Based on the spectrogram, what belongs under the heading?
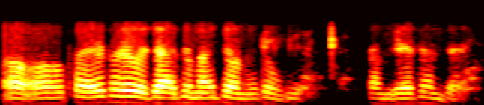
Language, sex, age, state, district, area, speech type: Manipuri, female, 60+, Manipur, Imphal East, rural, conversation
